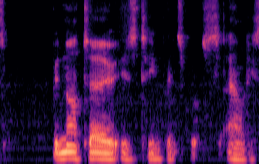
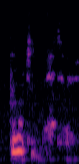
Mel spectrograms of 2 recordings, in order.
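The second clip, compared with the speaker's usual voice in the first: "Bortoletto." breathed out in a much higher, mock-posh whisper; posh cheese name; 14 dB quieter, faster than usual. Shown as a demonstration. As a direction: savour "Bortoletto." like a fancy cheese, very high and airy. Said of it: "Sounds like a posh cheese".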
